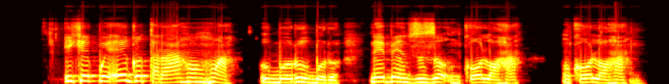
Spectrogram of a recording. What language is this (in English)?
Igbo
